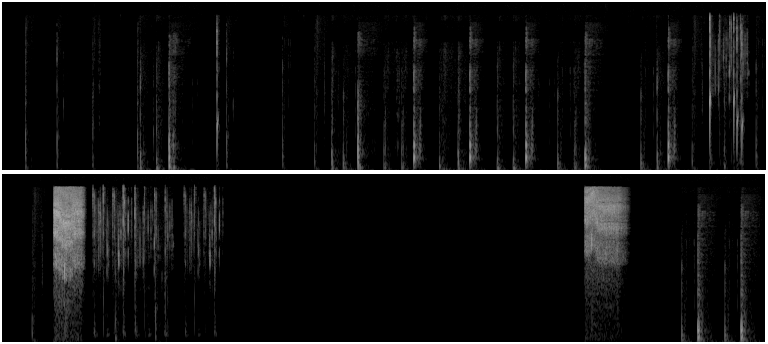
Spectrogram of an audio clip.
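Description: Stone blocks crack and crumble under a pickaxe, in quick knocks.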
